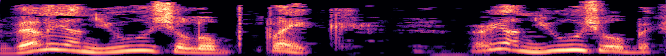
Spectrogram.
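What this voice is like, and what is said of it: Put-on Southeast Asian accent. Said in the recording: “with a Southeast Asian accent”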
